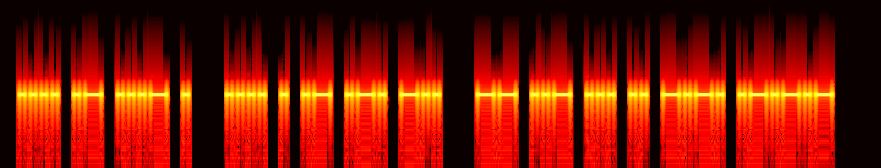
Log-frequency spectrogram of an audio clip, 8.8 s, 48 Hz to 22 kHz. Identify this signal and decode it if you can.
Morse code, heard as a keyed tone, about 22 wpm, 700 Hz. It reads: HAVE HEARD MUSIC.
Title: Sentences from Top 1000 Words - Review Part 1 - 22wpm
